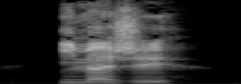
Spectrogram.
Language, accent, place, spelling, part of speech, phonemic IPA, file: French, France, Lyon, imager, verb, /i.ma.ʒe/, LL-Q150 (fra)-imager.wav
- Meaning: to embellish with images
